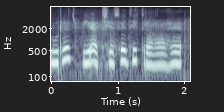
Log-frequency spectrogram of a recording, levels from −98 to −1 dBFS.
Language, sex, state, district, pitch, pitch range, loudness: Hindi, female, Uttar Pradesh, Muzaffarnagar, 240 Hz, 225-265 Hz, -14 LUFS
